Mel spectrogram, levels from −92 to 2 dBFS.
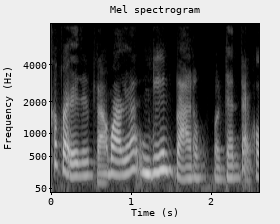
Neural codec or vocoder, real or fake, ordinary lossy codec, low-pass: codec, 16 kHz, 1 kbps, FreqCodec, larger model; fake; none; none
